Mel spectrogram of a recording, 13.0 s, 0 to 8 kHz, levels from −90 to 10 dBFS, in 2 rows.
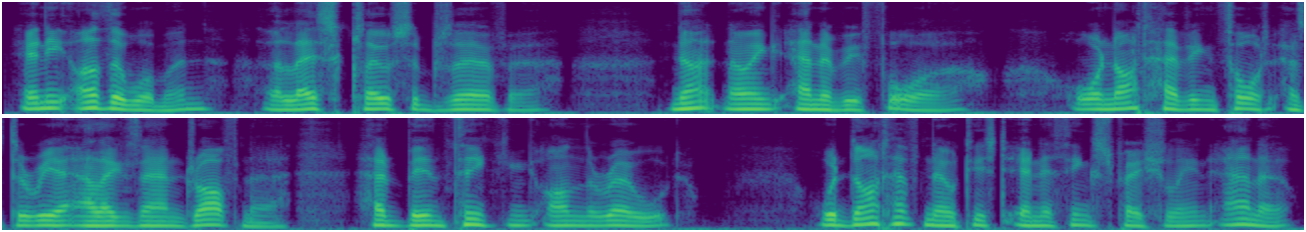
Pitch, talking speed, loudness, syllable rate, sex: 130 Hz, 145 wpm, -18 LUFS, 5.3 syllables/s, male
